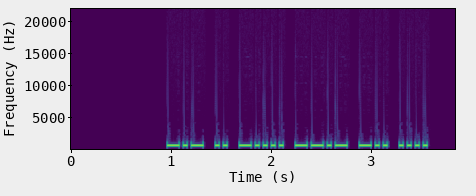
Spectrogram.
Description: Morse code, heard as a keyed tone, about 32 wpm, 700 Hz. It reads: KI6QDH
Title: K1USN SST QSO Practice - 30wpm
